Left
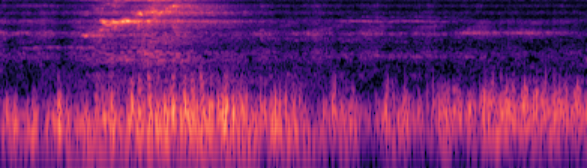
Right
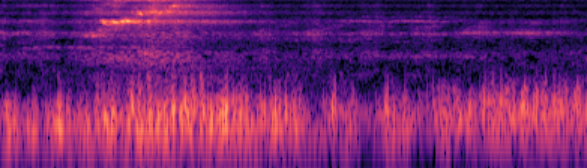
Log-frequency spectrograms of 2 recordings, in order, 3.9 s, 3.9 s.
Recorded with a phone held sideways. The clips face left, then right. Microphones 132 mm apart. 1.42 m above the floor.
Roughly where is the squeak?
Left.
